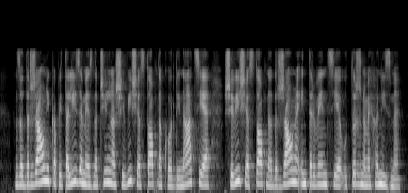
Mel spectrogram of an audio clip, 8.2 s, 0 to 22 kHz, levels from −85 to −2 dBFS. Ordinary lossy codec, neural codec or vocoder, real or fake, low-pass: none; none; real; 7.2 kHz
